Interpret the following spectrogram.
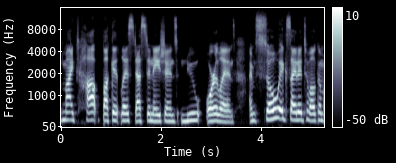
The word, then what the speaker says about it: New Orleans: It is New Orleans. New Orleans. It's like instead of like Orleans, do like Orlins.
